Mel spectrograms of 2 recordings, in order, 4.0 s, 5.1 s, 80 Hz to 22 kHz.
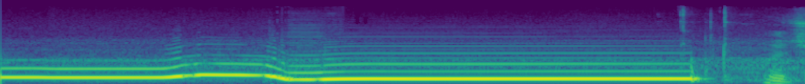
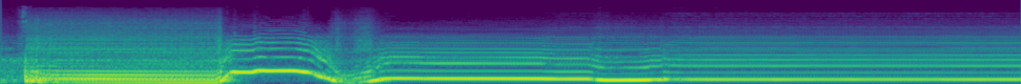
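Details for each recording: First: Heathkit VF-1 VFO converted to solid state (transistorized): a clear, pure keyed tone that glides briefly while tuned, then holds rock-steady with no hum; clean, stable oscillator. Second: Original unmodified tube Heathkit VF-1 VFO tone heard on a receiver, before solid-state conversion: whistle swoops then settles, with chirps, clicks and a low growl, 60-cycle hum from the 6 V filament supply.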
